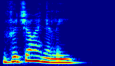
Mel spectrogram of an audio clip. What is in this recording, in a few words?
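"vaginal", British English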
